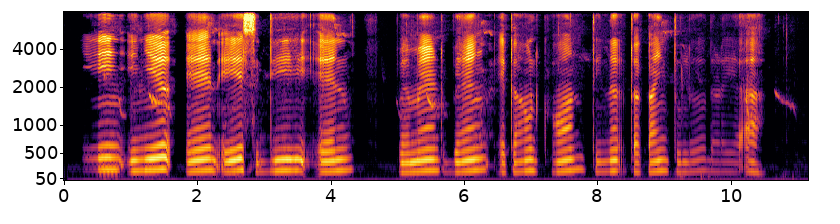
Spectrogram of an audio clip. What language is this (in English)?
Santali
